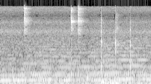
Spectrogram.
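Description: Quiet background music with steady held tones, and a few faint computer-mouse clicks scattered through it.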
